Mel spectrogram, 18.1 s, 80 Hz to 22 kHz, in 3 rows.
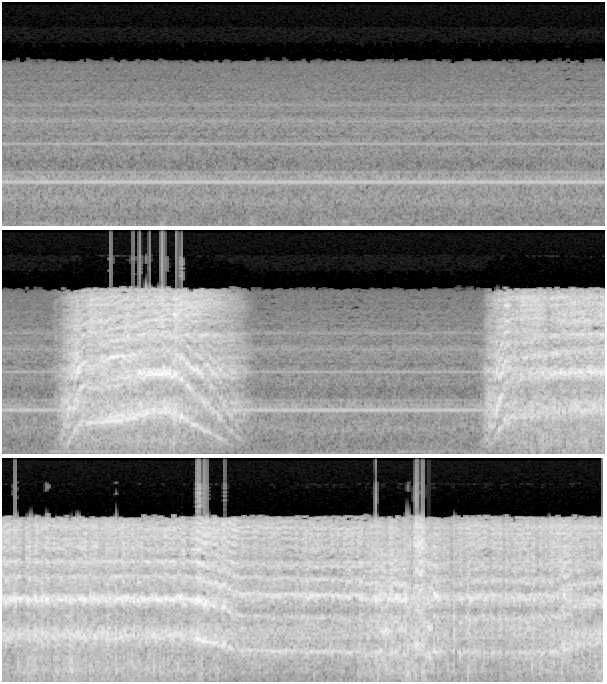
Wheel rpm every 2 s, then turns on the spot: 0, 0, 0, 90, 20, 80, 230, 180, 170.
none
